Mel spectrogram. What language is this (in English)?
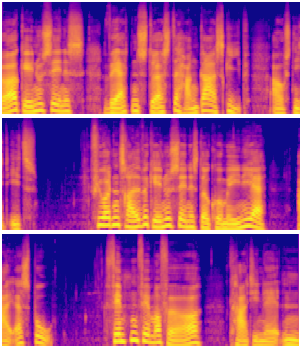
Danish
